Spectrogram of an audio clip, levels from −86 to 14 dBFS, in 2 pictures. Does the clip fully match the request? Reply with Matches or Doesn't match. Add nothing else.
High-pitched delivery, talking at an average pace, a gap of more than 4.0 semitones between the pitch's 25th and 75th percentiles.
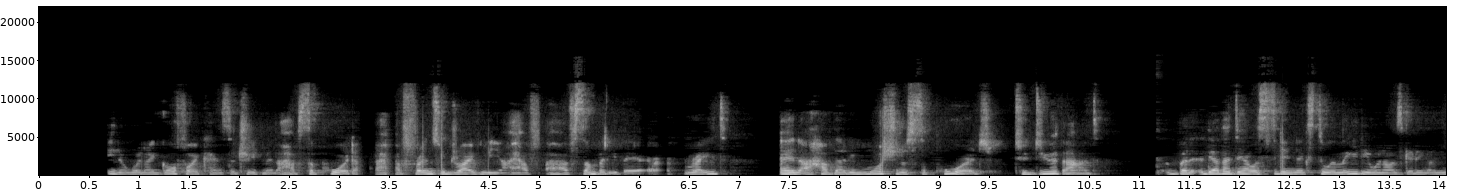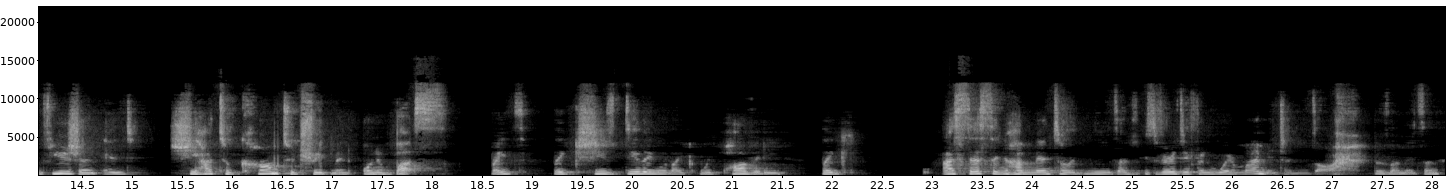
Doesn't match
